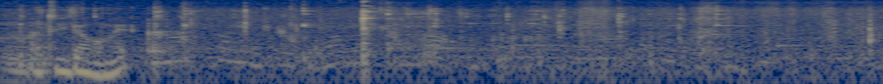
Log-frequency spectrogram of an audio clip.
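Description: A metal fork clinking and scraping against a plate while eating, with many small irregular clicks and one sharper clink just under two seconds in.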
